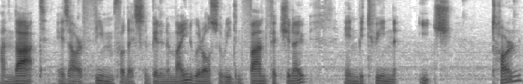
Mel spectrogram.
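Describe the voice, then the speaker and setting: A bright, sharp tone comes through in a Scottish accent at a moderate pace. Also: man, very deep, low pitch for a man, fairly even intonation. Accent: Scottish, rolled R's. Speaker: gaming YouTuber. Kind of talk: let's play commentary. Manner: casual, conversational.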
